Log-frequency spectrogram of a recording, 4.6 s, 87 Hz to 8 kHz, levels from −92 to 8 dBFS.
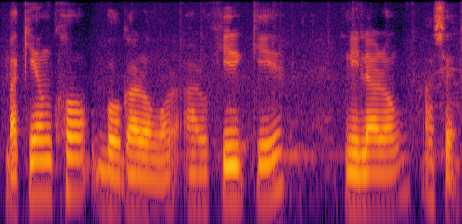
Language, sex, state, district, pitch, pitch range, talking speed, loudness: Assamese, male, Assam, Kamrup Metropolitan, 135 Hz, 120-160 Hz, 115 wpm, -17 LUFS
